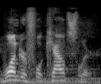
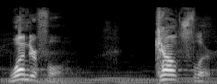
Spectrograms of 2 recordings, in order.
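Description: First: The two words run together without pause. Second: There is a pause after wonderful.

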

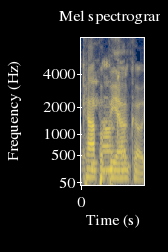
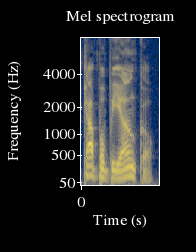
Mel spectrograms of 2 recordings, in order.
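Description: First: Said in a Boston accent, syllables run together. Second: Said with every letter and syllable fully pronounced. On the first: "with the Boston" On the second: "you pay for all the letters, you might as well use them"

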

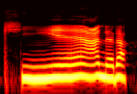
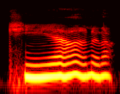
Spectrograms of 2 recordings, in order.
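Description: First: The first vowel glides with a small y sound. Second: The first vowel is plain with no y glide. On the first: The speaker calls it wrong. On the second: The speaker calls it right.

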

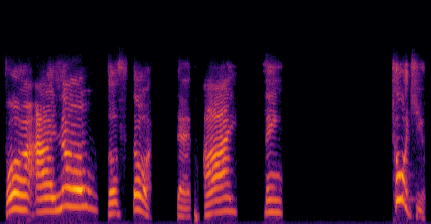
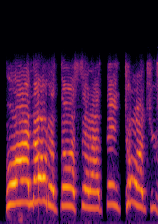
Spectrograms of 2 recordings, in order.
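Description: First: It is read slowly and deliberately. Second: It is read at a normal speed.

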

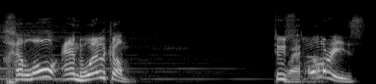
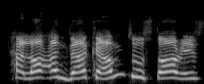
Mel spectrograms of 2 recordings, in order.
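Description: First: It is said in the speaker's normal accent. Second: It is said with a put-on foreign accent.

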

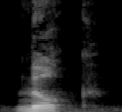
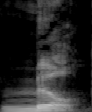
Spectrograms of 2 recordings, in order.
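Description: First: The vowel is held at normal length. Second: The vowel is clipped noticeably shorter. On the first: This is the ordinary dairy word. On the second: This is the brand name without the vowel.

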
